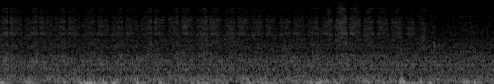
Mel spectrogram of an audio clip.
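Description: A hand tool's bevel is rubbed on an abrasive sharpening surface, giving a steady, close gritty rasp that runs on without a break.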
